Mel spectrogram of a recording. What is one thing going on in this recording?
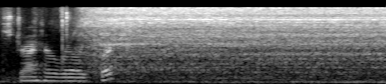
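A heat gun blows with a steady, loud whoosh.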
